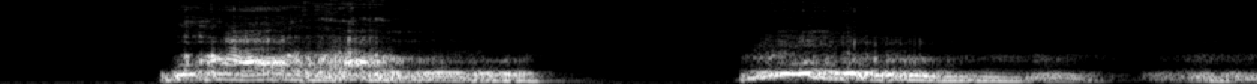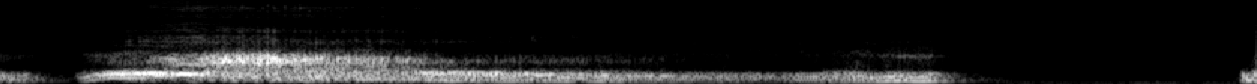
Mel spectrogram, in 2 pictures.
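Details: Rough, breathy panther growls in three main bursts, harsh and groaning, with a brief low grunt between the second and third, which drags on for nearly three seconds.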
